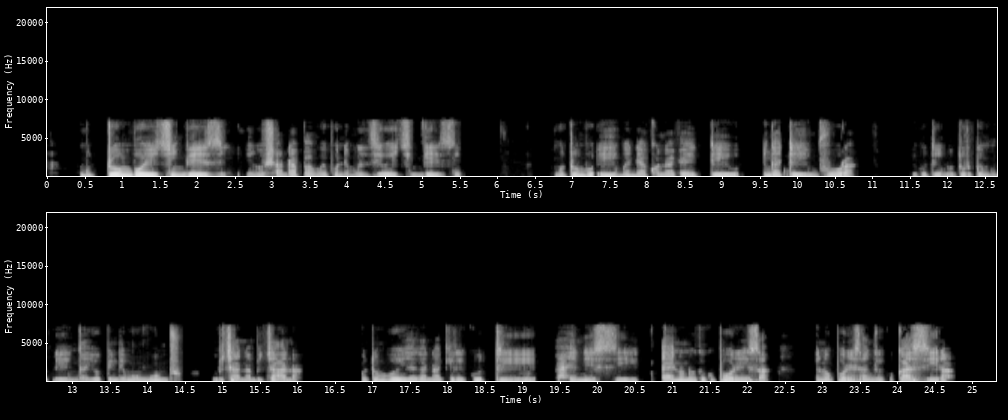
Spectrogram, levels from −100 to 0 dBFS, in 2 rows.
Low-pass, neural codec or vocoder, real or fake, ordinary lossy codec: 7.2 kHz; none; real; AAC, 48 kbps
